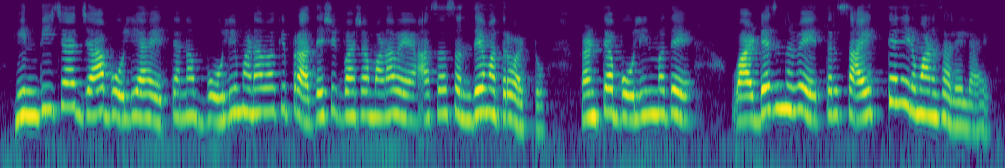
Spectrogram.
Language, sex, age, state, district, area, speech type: Marathi, female, 45-60, Maharashtra, Kolhapur, rural, spontaneous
